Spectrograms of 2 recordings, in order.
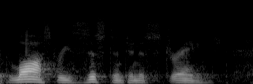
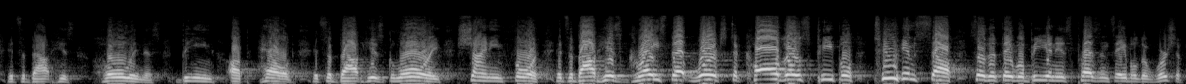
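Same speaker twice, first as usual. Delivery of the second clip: louder, higher rising declarations; preaching at full force; 5 semitones higher, 10 dB louder than usual. Acted. Preacher proclaiming God's grace to the church, swelling loudly. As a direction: climb each phrase toward glory.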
